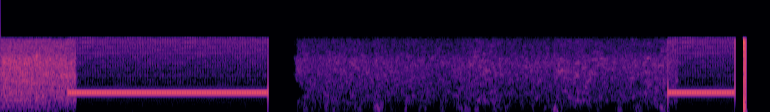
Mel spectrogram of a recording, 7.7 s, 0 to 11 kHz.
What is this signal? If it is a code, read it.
Ringback tone (North America), 440 + 480 Hz.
